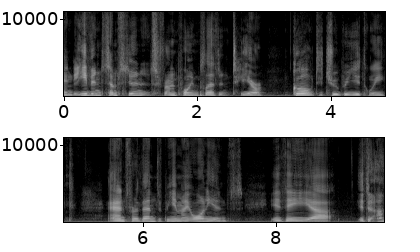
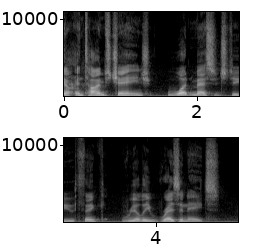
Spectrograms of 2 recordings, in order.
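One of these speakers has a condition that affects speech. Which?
The first: cerebral palsy; affects legs, leg braces, intensive therapy from three; walks independently.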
